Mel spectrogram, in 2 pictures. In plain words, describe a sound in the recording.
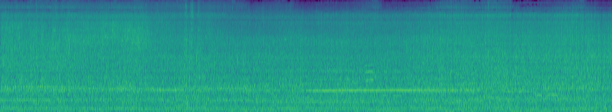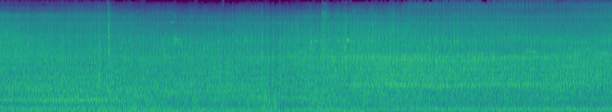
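A go-kart engine drones close by at full speed.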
